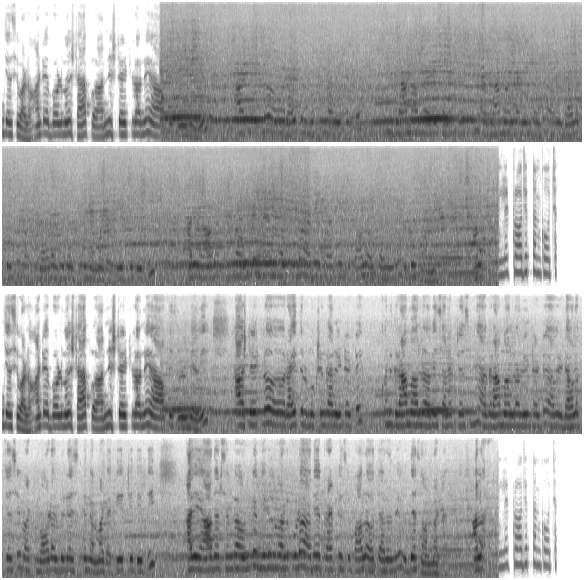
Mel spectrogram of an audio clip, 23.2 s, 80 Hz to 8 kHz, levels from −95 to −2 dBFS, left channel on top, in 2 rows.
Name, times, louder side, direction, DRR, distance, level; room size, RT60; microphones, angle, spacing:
voice 1, 0.0-7.2 7.6-15.0 15.3-20.5 21.0-21.3, right 6 dB, 70° right, 0.5 m, -29 dB
sound 1, 3.1-21.5, left 5 dB, 55° left, 0.7 m, -32 dB
voice 2, 21.0-22.7, left 4 dB, 80° left, 1.4 m, -42 dB
head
